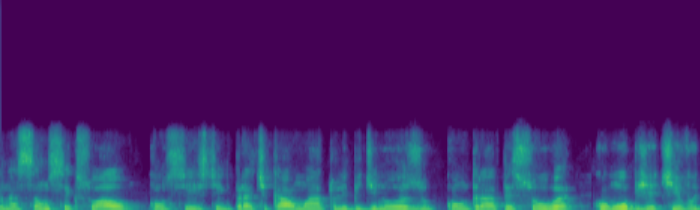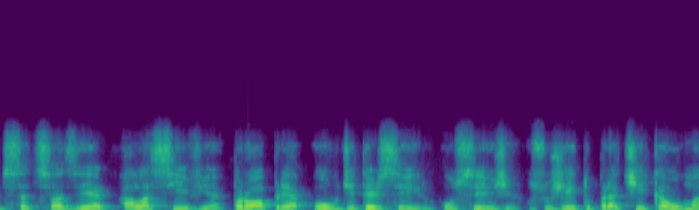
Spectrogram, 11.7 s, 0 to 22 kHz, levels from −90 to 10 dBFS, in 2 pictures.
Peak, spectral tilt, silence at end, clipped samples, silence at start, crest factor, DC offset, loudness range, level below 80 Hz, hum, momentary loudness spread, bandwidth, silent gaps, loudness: 0 dBFS; -5.5 dB/octave; 0 s; under 0.1%; 0 s; 18 dB; under 0.1%; 3 LU; -52 dBFS; none; 9 LU; 9 kHz; none; -18 LUFS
